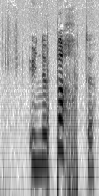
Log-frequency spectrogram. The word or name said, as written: Une porte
